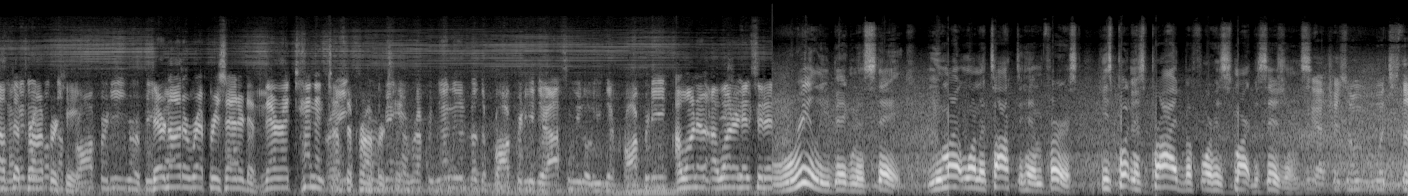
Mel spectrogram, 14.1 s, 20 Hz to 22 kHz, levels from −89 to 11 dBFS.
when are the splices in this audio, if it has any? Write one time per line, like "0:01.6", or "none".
0:07.7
